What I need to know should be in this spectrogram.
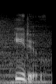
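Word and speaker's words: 射る: The kanji for shoot, pronounced idu.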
